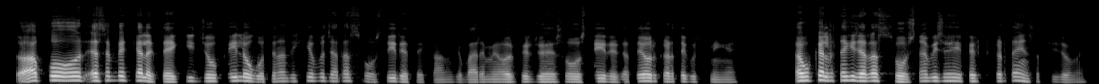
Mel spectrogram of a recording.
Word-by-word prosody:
तो - - -4
आपको 175 +3 +6
और 190 -1 +4
ऐसे 175 +2 +3
में 195 +1 +1
क्या 180 -1 +3
लगता 135 -5 +1
है 130 - +4
कि 155 +7 -10
जो 150 -1 +2
कई 170 +1 0
लोग 165 -4 +2
होते 130 +1 -6
हैं 140 - -6
ना, - - -7
देखिए 145 +3 -8
वो 165 0 -8
ज़्यादा 155 0 -7
सोचते 135 -4 -12
ही - - +2
रहते 120 -4 -7
हैं - - -16
काम 110 +1 -16
के 115 - -18
बारे 115 +1 -9
में 120 0 -10
और 120 0 -2
फिर 125 0 -6
जो 125 +1 -5
है, 120 - -2
सोचते 120 +3 -6
ही - - +1
रह 125 -2 -6
जाते 115 +5 -8
हैं 155 - +4
और 155 - +2
करते 130 +1 -4
कुछ 125 -2 -14
नहीं 110 -1 -13
है। 115 +1 -16 0.6
आपको 175 +1 +7
क्या 200 +3 +6
लगता 175 +1 -1
है - - +4
कि - - +4
ज़्यादा 170 0 +6
सोचना 145 -3 -2
भी 165 +1 -1
जो 165 - -6
है 165 -1 0
इफेक्ट 150 -1 -5
करता 155 +3 -6
है 175 - -1
इन 155 - -3
सब 125 -2 -19
चीज़ों 115 -2 -13
में? 115 +3 -22
145 Hz, 310 wpm, -22 LUFS, 120-165 Hz, 0.6 s, आपको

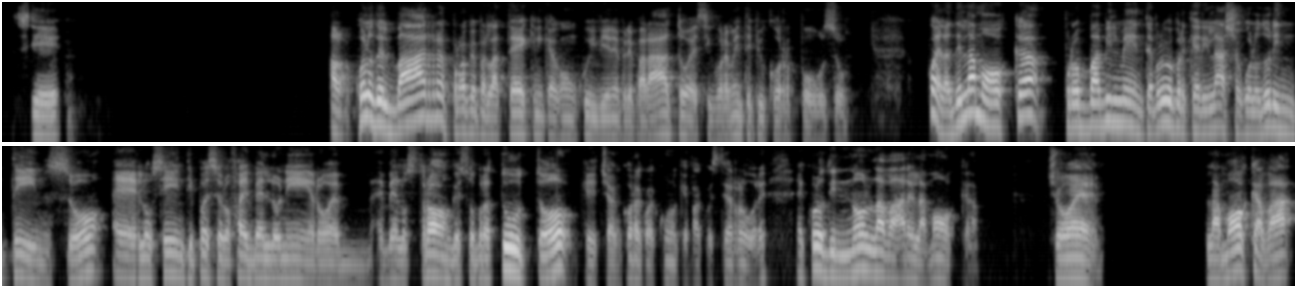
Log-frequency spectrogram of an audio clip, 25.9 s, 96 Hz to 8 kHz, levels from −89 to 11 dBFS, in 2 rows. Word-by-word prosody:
Sì. 110 -1 -5 2.7
Allora, - - -1
quello 210 +2 +5
del 175 -4 +5
bar, 200 +7 +4
proprio 135 -1 -3
per 120 - -5
la 110 -1 -3
tecnica 115 -3 -3
con 100 -1 -10
cui 110 -2 -10
viene 105 0 -8
preparato, - - -3
è - - -5
sicuramente 100 +2 -10
più 105 - -13
corposo. 85 -1 -12 0.7
Quella 125 - +3
della 220 - +7
moka, 220 +5 +3
probabilmente, 165 -1 +1
proprio 175 +2 +2
perché 160 -3 -3
rilascia 135 -1 -3
quell'odore 130 +5 -2
intenso, 120 - -4
eh, 125 -3 -1
lo 120 0 -3
senti, 135 -4 -5
poi - - -4
se - - -4
lo - - -3
fai 120 - 0
bello 115 0 -2
nero, 105 -3 -4
è 95 - -5
b 95 0 -20
è 110 - -15
bello 110 0 -6
strong 125 -4 +2
e - - -3
soprattutto 440 - +4
che - - -10
c'è - - -9
ancora - - -6
qualcuno - - -11
che 475 - -16
fa - - -13
questo 440 -2 -14
errore, 480 0 -8 0.3
è - - -10
quello 170 -1 +5
di 140 0 -3
non 150 +5 +1
lavare 120 -5 +2
la - - -3
moka, 115 -2 -6 0.7
cioè 115 -3 +1 1.1
la 115 - +3
moka 155 +4 +5
va 125 +3 +3
130 Hz, 140 wpm, -20 LUFS, 115-165 Hz, 2.7 s, della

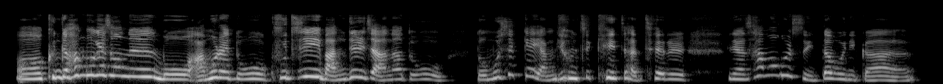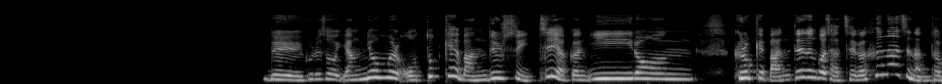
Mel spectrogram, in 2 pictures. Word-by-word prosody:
아 250 +1 +3
근데 320 +1 +6
한국에서는 405 -5 +4
뭐 235 -2 +2
아무래도 255 -1 +2
굳이 325 +4 +3
만들지 285 +9 +2
않아도 225 -1 -4 0.3
너무 225 +9 -4
쉽게 430 -3 -6
양념치킨 280 +6 +1
자체를 250 -5 -3 0.4
그냥 240 -2 -4
사 400 +12 -6
먹을 430 -1 -7
수 315 -9 -10
있다 210 +7 -3
보니까. 195 -6 -7 2.9
네. 220 -4 -3
그래서 240 +1 -7
'양념을 280 +8 0
어떻게 375 - -4
만들 210 +8 -1
수 275 -1 -5
있지?' 195 - -3
약간 210 -9 -4
이런 260 -2 +3 0.4
그렇게 290 0 +2
만드는 285 - -3
것 285 - +2
자체가 210 -1 -6
흔하지는 440 - -5
않다 180 +3 -7
260 Hz, 250 characters per minute, -23 LUFS, 220-315 Hz, 2.9 s, 근데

